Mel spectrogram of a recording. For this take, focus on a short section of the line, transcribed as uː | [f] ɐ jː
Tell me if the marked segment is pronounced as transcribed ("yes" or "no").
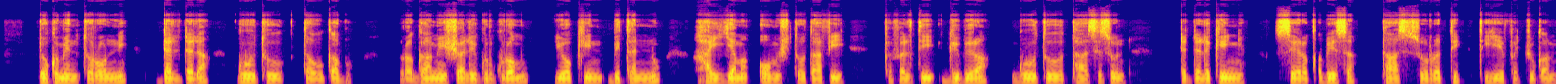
no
